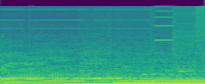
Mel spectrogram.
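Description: Noise music: a loud, steady low drone with static hiss over it. The drone shifts to a deeper, fuller tone about a second in, and a short burst of hiss comes near the end.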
